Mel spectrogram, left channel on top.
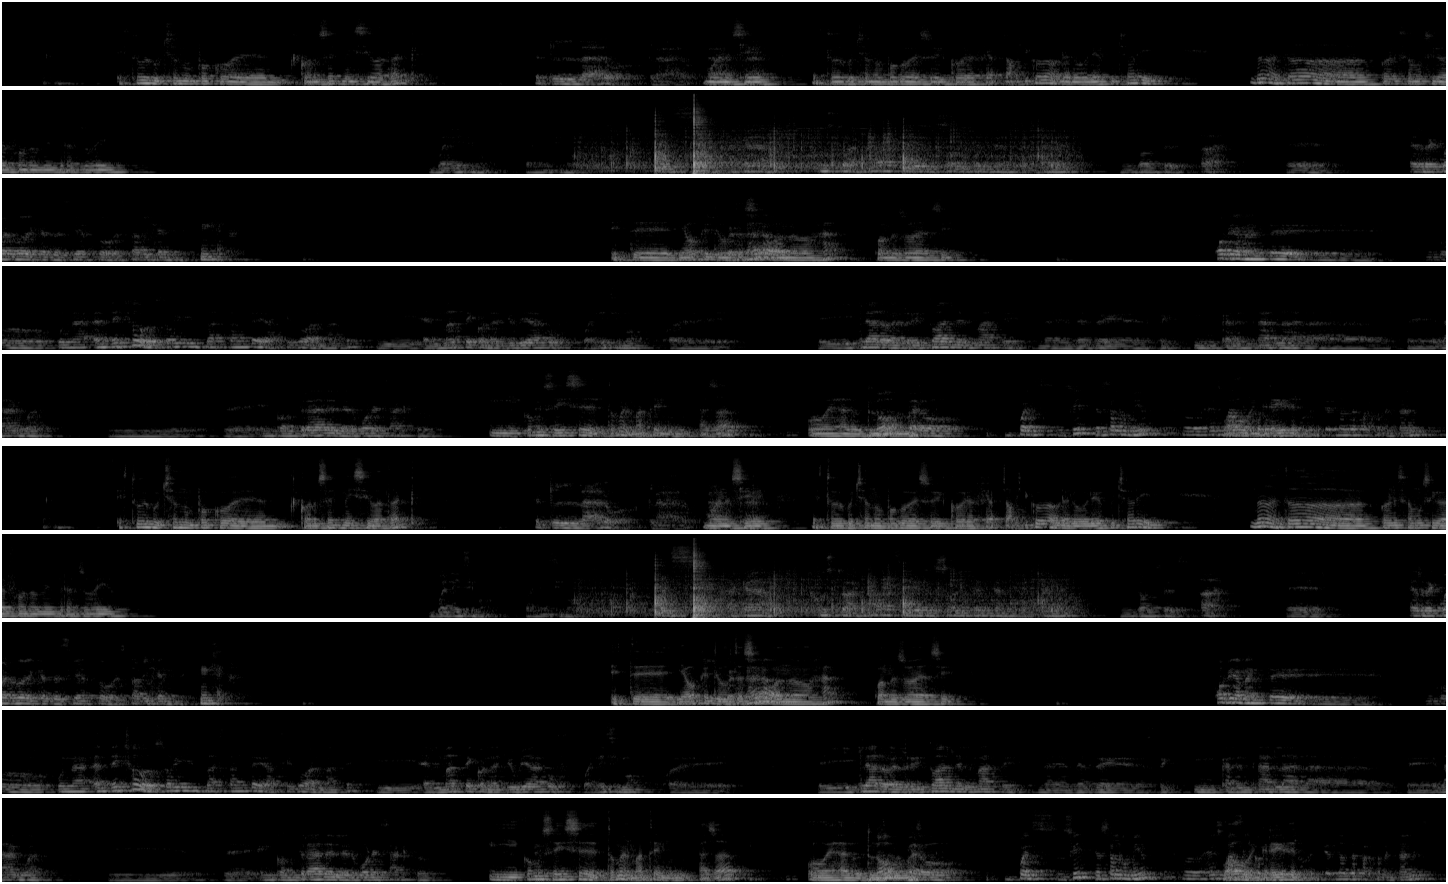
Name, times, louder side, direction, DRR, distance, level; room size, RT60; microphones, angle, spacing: voice 1, 1.1-4.0 6.6-7.7 8.1-12.0 12.5-15.6 30.9-31.1 35.0-37.0 37.6-38.4 62.6-65.1 65.8-66.9 70.0-70.7, right 1 dB, 80° right, 7 dB, 1.1 m, -40 dB
voice 2, 5.3-7.6 18.7-19.4 19.7-20.2 20.6-22.2 22.5-25.1 25.6-27.0 27.3-27.7 28.5-30.7 31.1-31.2 35.8-37.2 41.0-42.6 43.1-50.6 51.5-58.2 58.8-62.1 62.7-63.3 66.4-67.3 67.8-72.0, equal, 30° right, 2 dB, 1.3 m, -45 dB
sound 1, 20.1-25.2, equal, 5° left, 0.8 m, -43 dB
8.2 x 4.9 x 5.4 m, 0.68 s
head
